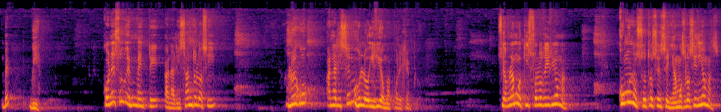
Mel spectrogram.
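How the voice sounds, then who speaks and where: A man's voice: very high voice, very animated, measured pace, long pauses, darkish tone, in a large hall, soft background music. A Chilean man preaching a sermon, posing rhetorical questions and stretching out quoted scripture with emphasis. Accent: Chilean Spanish. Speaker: pastor.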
